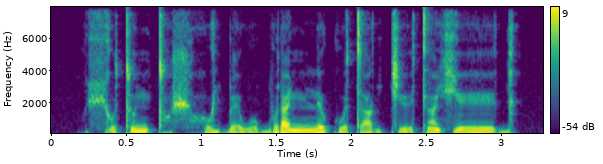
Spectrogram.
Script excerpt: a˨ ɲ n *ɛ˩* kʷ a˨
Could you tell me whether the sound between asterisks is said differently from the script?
yes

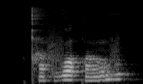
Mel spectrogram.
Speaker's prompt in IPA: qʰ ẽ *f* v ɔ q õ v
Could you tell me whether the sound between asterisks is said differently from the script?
no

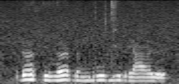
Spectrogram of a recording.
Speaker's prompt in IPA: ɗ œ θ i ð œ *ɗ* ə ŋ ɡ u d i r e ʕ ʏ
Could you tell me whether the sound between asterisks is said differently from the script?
no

